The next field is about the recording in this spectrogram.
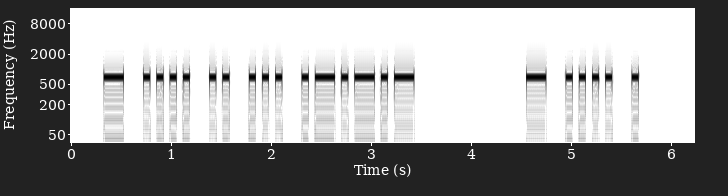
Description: Morse code, heard as a keyed tone, about 18 wpm, 700 Hz. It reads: THIS. THE
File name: 18 WPM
